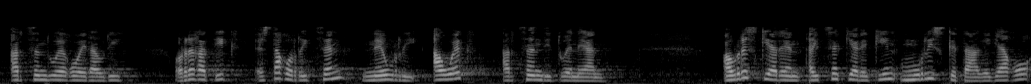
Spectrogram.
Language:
Basque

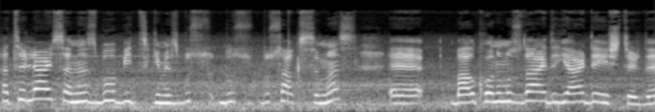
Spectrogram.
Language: Turkish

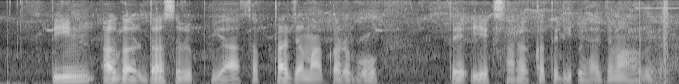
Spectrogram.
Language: Magahi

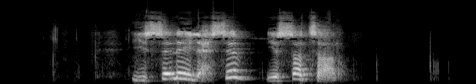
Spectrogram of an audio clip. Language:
Kabyle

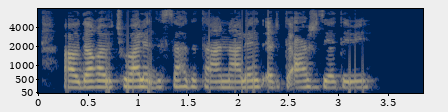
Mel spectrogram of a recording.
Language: Pashto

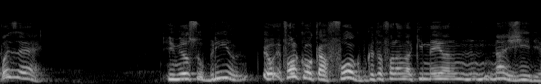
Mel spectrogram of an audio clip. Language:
Portuguese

